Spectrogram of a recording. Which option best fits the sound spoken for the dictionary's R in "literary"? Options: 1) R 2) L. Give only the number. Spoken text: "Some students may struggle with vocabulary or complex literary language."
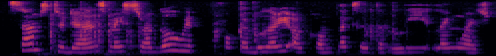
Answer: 2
